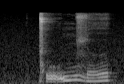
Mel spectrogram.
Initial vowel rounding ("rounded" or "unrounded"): rounded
